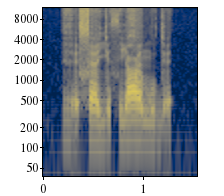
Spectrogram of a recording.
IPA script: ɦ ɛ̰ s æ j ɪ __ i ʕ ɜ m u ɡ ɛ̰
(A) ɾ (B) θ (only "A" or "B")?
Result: B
